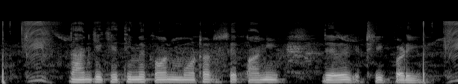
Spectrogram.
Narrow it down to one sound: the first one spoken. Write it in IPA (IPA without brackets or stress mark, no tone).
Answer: d̪ʱ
